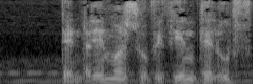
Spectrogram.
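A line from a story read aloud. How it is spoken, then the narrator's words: Plain. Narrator (Spanish): dijo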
